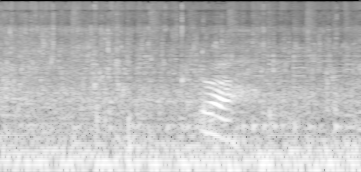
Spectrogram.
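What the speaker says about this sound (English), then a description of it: "Did a little bit of a vortex by adding all that water in at one time" Water trickling and pouring into a backyard pool pond over a steady background wash, with a short grunt from a person midway.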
